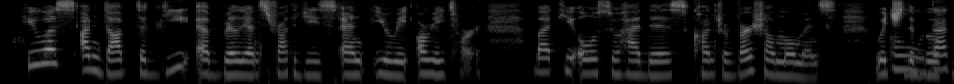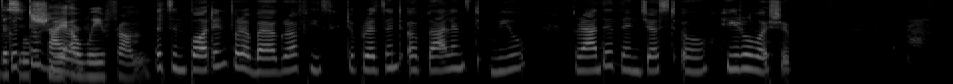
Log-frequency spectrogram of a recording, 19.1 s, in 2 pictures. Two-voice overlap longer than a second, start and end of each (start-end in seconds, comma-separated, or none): 8.9-10.4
